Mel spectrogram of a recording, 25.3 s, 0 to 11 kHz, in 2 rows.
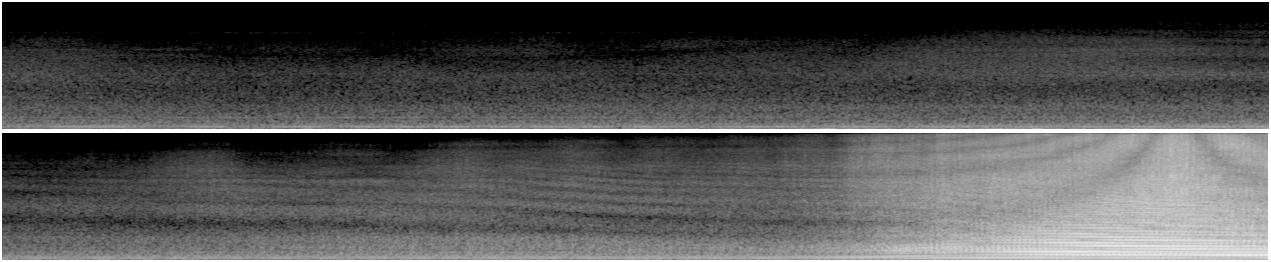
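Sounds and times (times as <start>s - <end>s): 
low-level flyby: 18.2s - 25.3s.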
